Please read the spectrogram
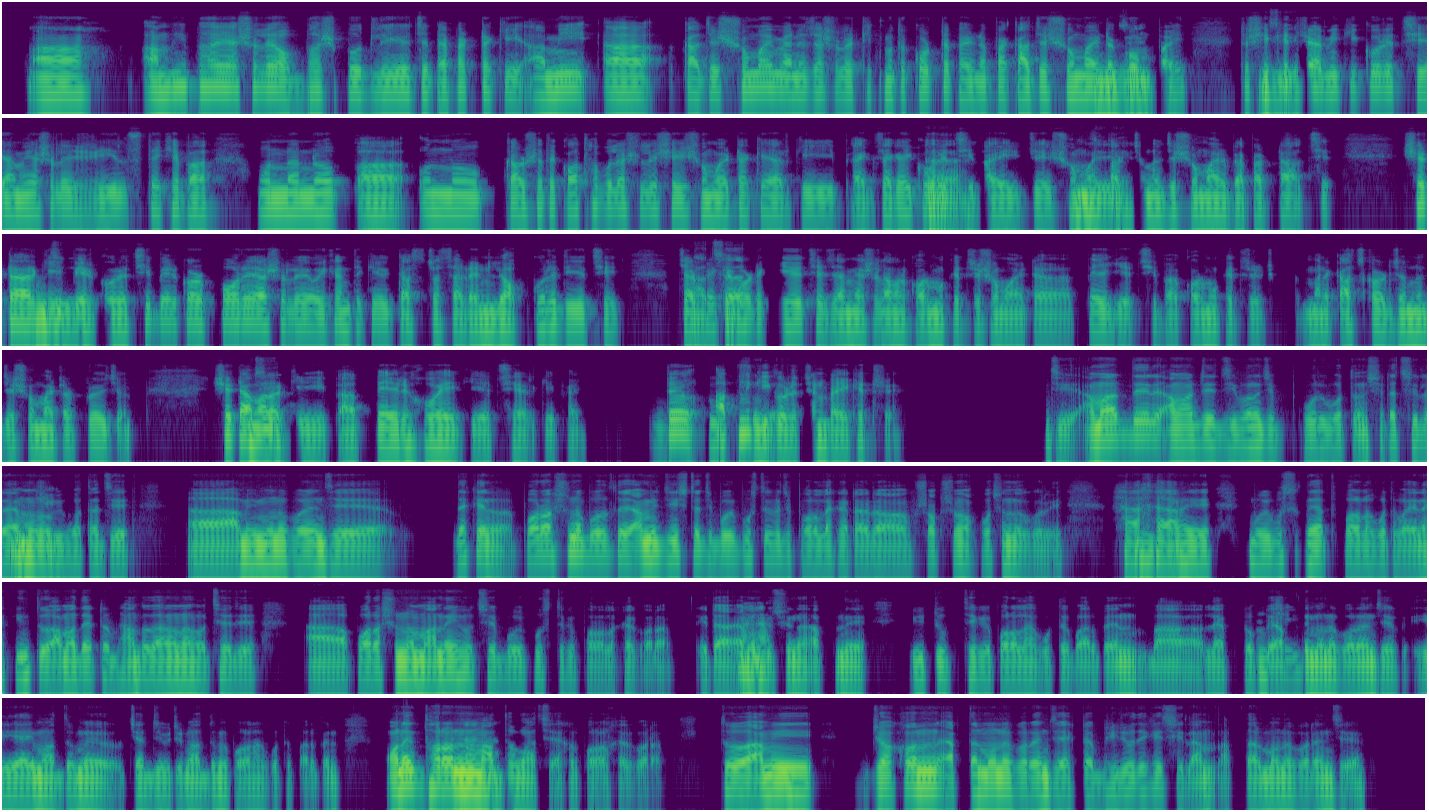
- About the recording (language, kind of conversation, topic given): Bengali, unstructured, নিজেকে উন্নত করতে কোন কোন অভ্যাস তোমাকে সাহায্য করে?
- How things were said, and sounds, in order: tapping; "অভিজ্ঞতা" said as "অভিগতা"; laughing while speaking: "আমি"; "ধরনের" said as "ধরণ"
